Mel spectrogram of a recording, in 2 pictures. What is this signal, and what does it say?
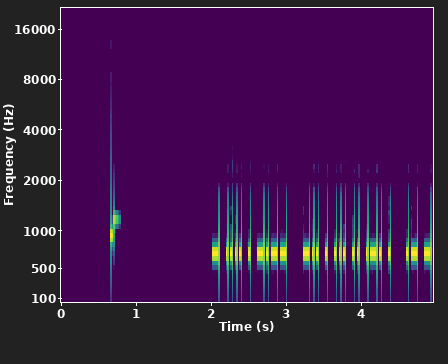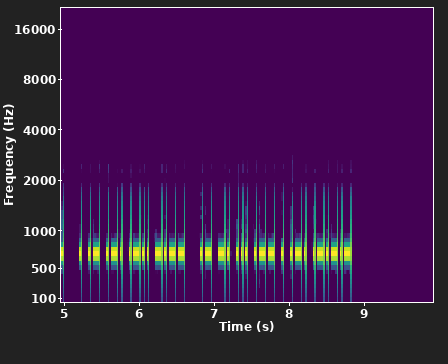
Morse code, heard as a keyed tone, about 40 wpm, 700 Hz. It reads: THEY DESIRE AN EARLY ANSWER.
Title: Sentences from Top 1100 Words 40wpm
